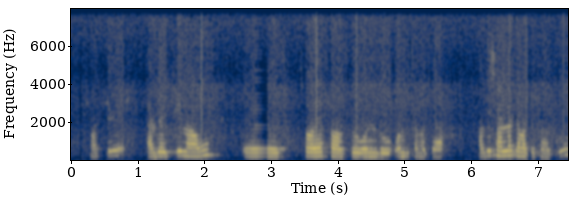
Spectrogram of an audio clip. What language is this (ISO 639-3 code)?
kan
